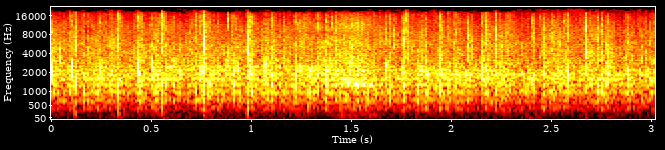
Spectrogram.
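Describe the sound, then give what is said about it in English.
A crowd applauds steadily after a mention of Jesus Christ, many hands clapping at once in a dense, continuous patter that holds at an even level throughout, with no voices standing out. “And what's so interesting right now, clap for that, amen. Good night, clap.”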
